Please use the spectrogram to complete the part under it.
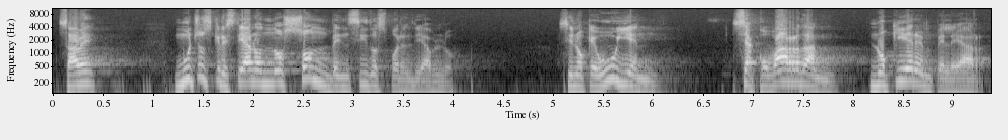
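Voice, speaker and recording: A man's voice: fairly high pitch, gravelly, breathy edge, in a large hall. A man preaching a sermon as pastor, asking the congregation rhetorical questions and telling a story. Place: church hall.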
